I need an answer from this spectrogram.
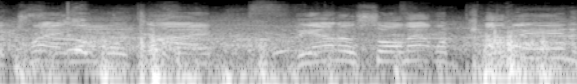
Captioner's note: footsteps plodding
